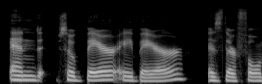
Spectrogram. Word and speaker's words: Hébert: hear me go oh they say that is how you pronounce their last name which looks like Hebert so my ding-dong brain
